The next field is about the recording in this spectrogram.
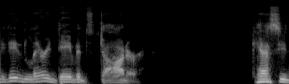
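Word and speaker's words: Cazzie: dated Larry David's daughter Cassie David or Casey David c-a-z-i-e I think Cassie's how you pronounce it um then it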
